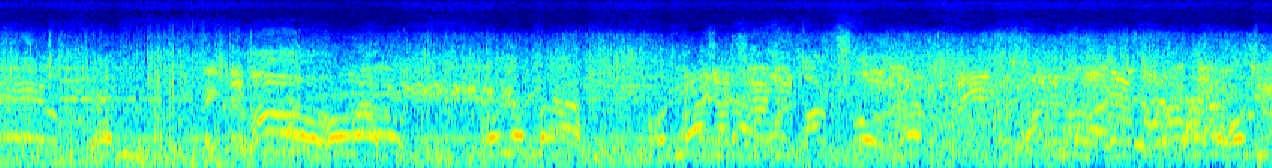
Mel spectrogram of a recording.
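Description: Several men shouting and whooping at once, overlapping, over the noise of a troop of horses galloping in.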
